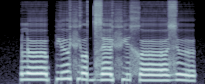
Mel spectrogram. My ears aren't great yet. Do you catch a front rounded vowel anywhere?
yes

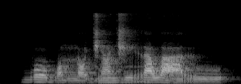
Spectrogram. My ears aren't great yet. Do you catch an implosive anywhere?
no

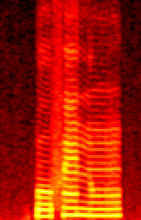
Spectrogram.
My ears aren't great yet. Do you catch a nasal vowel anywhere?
yes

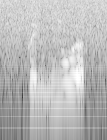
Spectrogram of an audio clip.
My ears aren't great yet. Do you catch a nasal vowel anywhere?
no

